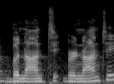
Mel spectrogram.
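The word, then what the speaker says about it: Benanti: And then some Broadway kind of veterans, Laura Benantes, is how you say it, and Jeremy Seamus.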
